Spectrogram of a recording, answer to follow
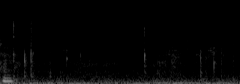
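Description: Laptop keyboard being typed on: a few scattered, irregular key clicks.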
